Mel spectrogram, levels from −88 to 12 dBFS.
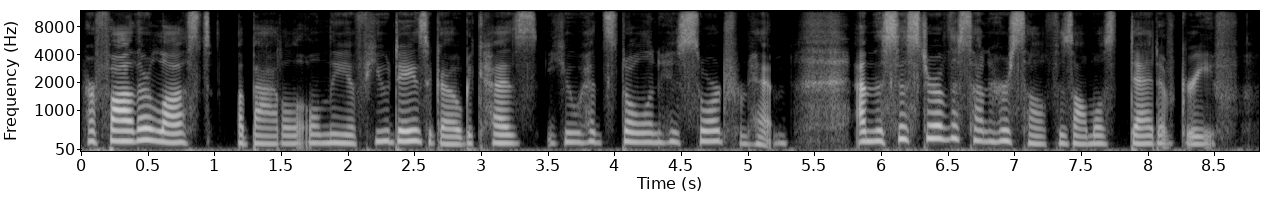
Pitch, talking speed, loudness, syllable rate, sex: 220 Hz, 205 wpm, -20 LUFS, 5.1 syllables/s, female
